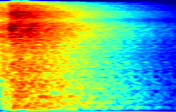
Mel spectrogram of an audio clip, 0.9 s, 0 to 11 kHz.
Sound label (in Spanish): Plancha Muro; Revista CD Expert 42; Grounch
